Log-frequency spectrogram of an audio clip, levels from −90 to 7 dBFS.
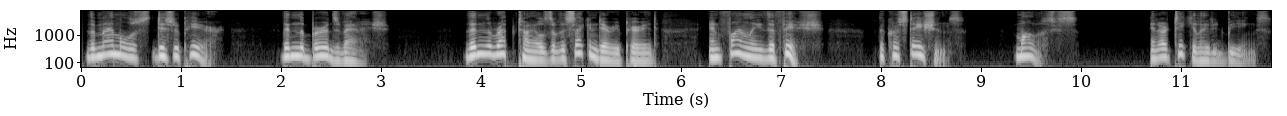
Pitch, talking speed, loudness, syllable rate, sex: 155 Hz, 120 wpm, -20 LUFS, 5.1 syllables/s, male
